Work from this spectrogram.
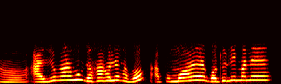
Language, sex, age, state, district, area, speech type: Assamese, female, 30-45, Assam, Nagaon, rural, conversation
